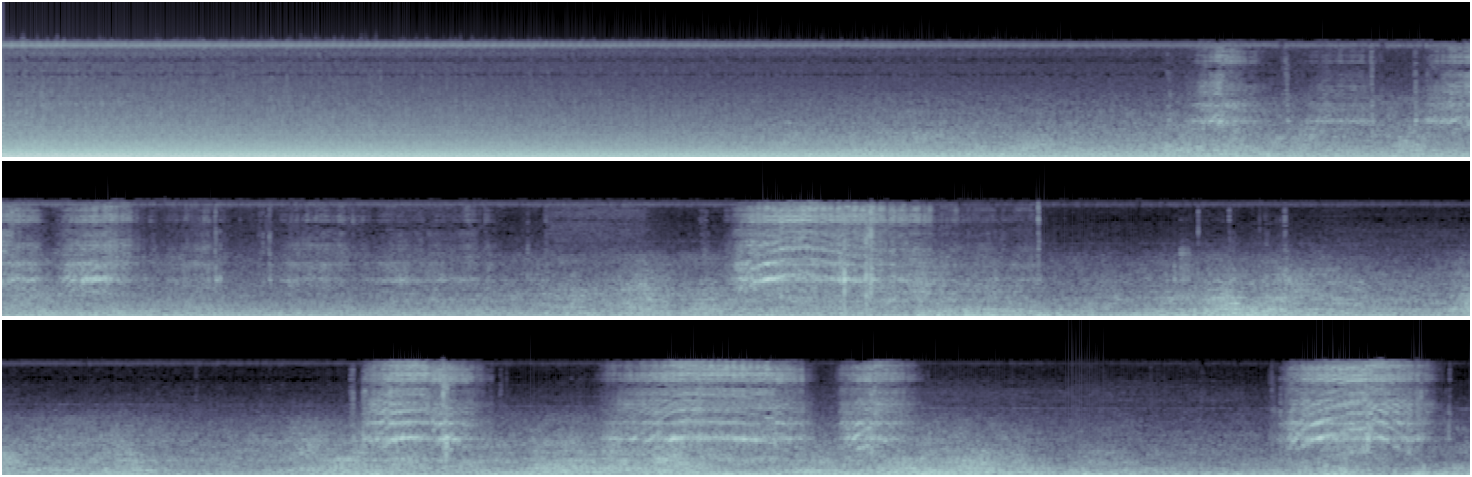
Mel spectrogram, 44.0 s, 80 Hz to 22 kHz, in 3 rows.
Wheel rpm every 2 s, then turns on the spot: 0, 0, 0, 0, 0, 0, 10, 20, 20, 20, 0, 100, 30, 20, 0, 0, 40, 30, 90, 10, 0, 60.
18-20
